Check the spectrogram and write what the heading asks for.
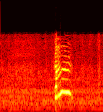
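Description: A pause in a woman's speech: low steady room hiss, with one short spoken word about a second in, its pitch rising and then falling.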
